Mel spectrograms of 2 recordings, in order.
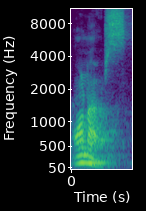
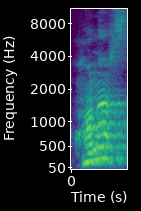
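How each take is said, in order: First: The word begins with a vowel, no h. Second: The word begins with an h sound. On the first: The speaker calls it right. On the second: The speaker calls it wrong. "হনার্স না"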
